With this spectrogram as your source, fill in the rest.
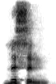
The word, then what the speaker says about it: listen: no climb lamb nope the t castle listen sound like this castle listen not castle or listen which school hour sound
